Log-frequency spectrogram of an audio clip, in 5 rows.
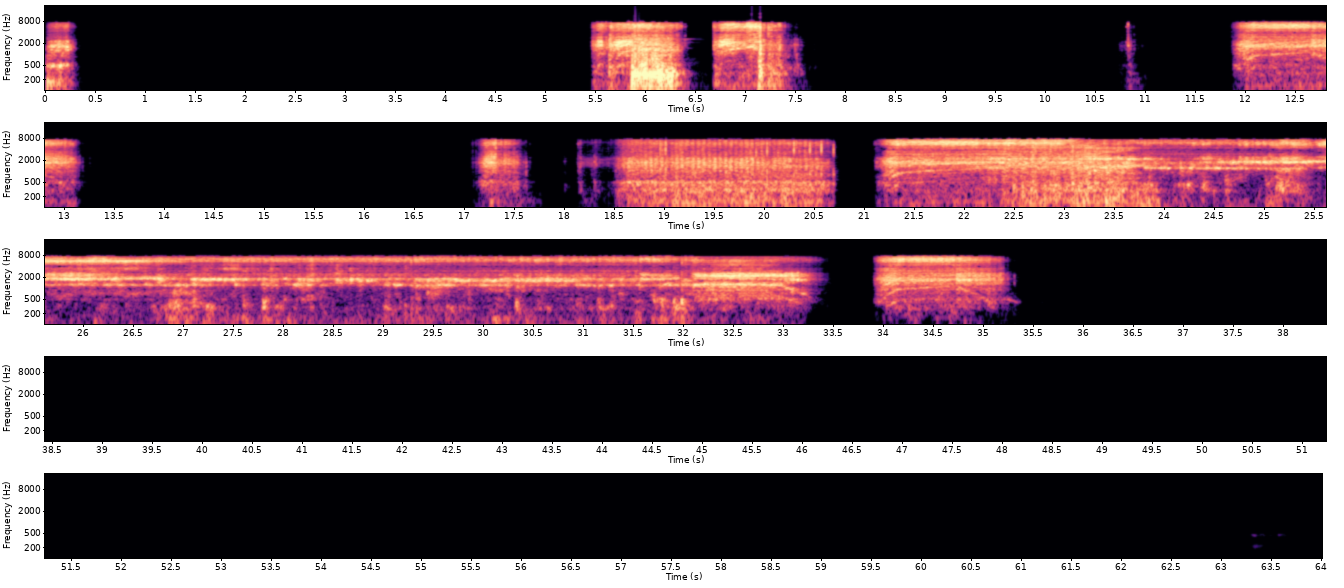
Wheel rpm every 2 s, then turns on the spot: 30, 0, 10, 50, 0, 10, 30, 0, 10, 30, 50, 160, 160, 160, 160, 160, 100, 40, 0, 0, 0, 0, 0, 0, 0, 0, 0, 0, 0, 0, 0, 0.
18-20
